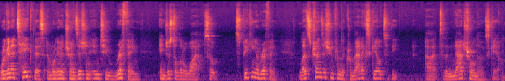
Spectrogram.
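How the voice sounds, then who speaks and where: Speaking very fast, a man with a fairly high pitch and a dark, mellow tone sounds somewhat breathy, his pitch varying in an ordinary way. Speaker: guitar teacher. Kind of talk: tutorial.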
